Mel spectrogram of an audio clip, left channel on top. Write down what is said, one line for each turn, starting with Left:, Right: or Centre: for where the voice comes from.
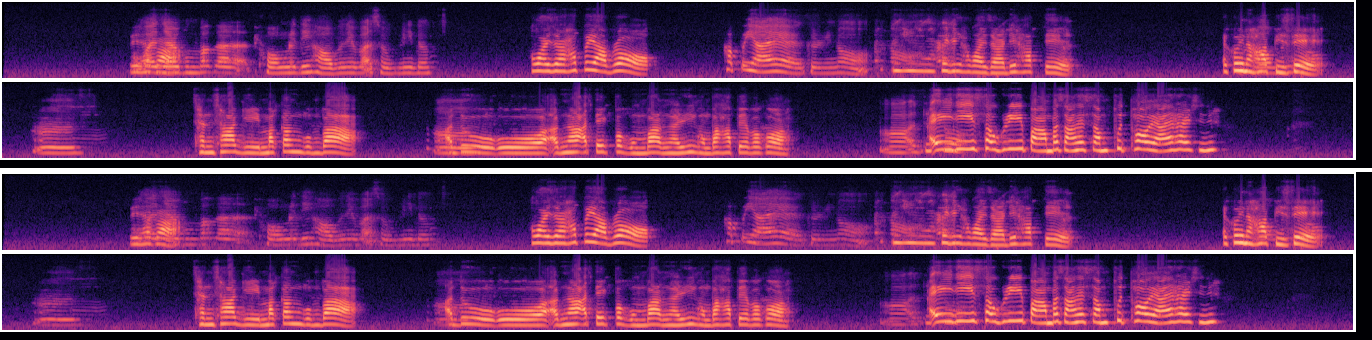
Centre: ꯀꯔꯤ
Left: ꯍꯋꯥꯏꯖꯔꯒꯨꯝꯕꯒ
Centre: ꯍꯥꯏꯕ
Left: ꯊꯣꯡꯂꯗꯤ ꯍꯥꯎꯕꯅꯦꯕ ꯁꯧꯒꯔ꯭ꯤꯗꯣ
Centre: ꯍꯋꯥꯏꯖꯔ ꯍꯥꯞꯄ ꯌꯥꯕ꯭ꯔꯣ
Left: ꯍꯥꯞꯄ ꯌꯥꯏꯑꯦ ꯀꯔꯤꯅꯣ
Centre: ꯎꯝ ꯑꯩꯈꯣꯏꯗꯤ ꯍꯋꯥꯏꯖꯥꯔꯗꯤ ꯍꯥꯞꯇꯦ ꯑꯩꯈꯣꯏꯅ
Left: ꯍꯥꯎꯕꯅꯦ
Centre: ꯍꯥꯞꯄꯤꯁꯦ
Left: ꯎꯝ
Centre: ꯁꯟꯁꯥꯒꯤ ꯃꯀꯪꯒꯨꯝꯕ
Left: ꯑꯥ
Centre: ꯑꯗꯨ ꯑꯣ ꯉꯥ ꯑꯇꯦꯛꯄꯒꯨꯝꯕ ꯉꯥꯔꯤꯒꯨꯝꯕ ꯍꯥꯞꯄꯦꯕꯀꯣ
Left: ꯑꯣ ꯑꯗꯨꯁꯨ
Centre: ꯑꯩꯗꯤ ꯁꯧꯒ꯭ꯔꯤ ꯄꯥꯝꯕ ꯆꯥꯡꯁꯦ ꯆꯝꯐꯨꯠ ꯐꯥꯎ ꯌꯥꯏ ꯍꯥꯏꯔꯤꯁꯤꯅꯦ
